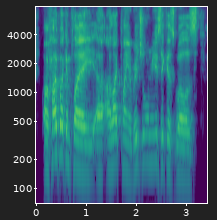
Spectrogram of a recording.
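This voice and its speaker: Dark and mellow in tone, a man speaks with an Australian accent and ordinary pitch variation. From Australia, Victoria (Melbourne). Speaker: jazz pianist. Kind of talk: interview.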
